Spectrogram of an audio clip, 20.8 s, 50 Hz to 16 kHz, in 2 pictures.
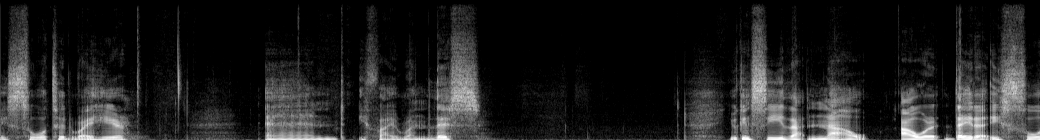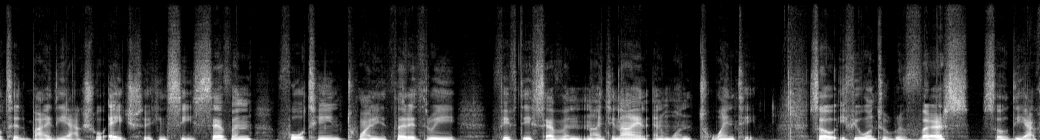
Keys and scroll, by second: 1.4 Return, 5.1 Return.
